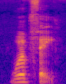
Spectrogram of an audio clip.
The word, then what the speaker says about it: Whubefy: Whoopy. Whoopy. That's how you say it.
